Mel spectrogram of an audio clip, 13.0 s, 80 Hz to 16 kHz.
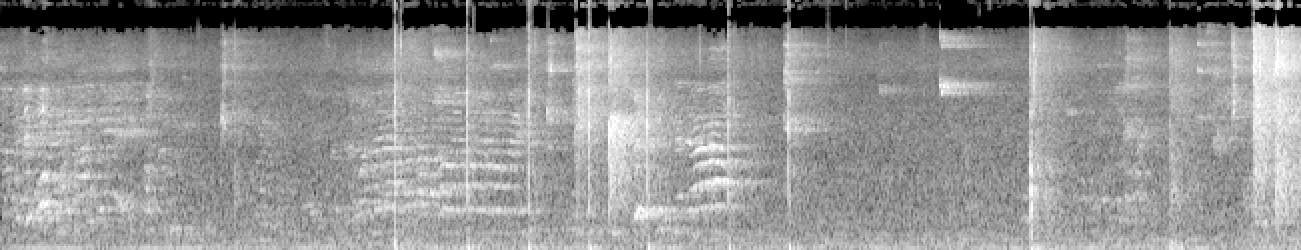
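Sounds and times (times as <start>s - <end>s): high squeak: 8.8s - 10.0s.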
